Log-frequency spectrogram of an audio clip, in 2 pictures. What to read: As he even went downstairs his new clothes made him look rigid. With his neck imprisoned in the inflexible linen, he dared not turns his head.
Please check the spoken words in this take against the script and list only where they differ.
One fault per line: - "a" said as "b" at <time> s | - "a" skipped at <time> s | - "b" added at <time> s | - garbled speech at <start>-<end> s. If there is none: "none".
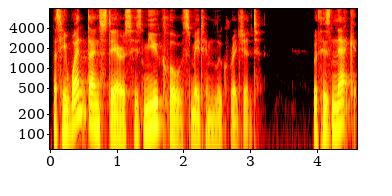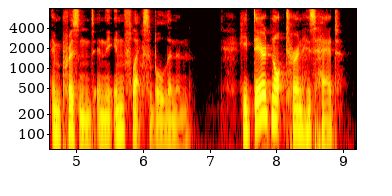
- "even" skipped at 0.2 s
- "turns" said as "turn" at 8.2 s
